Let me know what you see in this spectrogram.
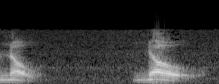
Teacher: when you say go there's a W at the end of that word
